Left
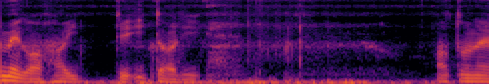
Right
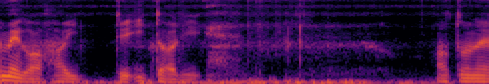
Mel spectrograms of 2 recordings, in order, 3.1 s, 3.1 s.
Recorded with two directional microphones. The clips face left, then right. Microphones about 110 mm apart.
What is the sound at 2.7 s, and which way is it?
Speech, centre (ahead or behind).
